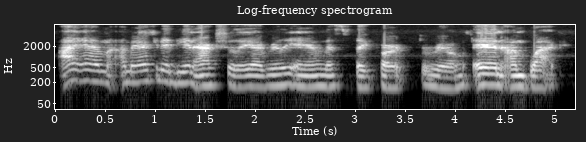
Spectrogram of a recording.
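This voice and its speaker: A woman's voice: sits low, steady tone, normal speed, fairly bright tone, dull audio. A woman from New York, a professional wrestler, chatting as a guest in a casual interview and laughing easily. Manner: friendly, giggly, easygoing.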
